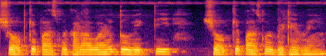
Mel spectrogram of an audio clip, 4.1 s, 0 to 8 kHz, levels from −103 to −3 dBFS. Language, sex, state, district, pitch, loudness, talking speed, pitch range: Hindi, male, Bihar, Bhagalpur, 115 Hz, -16 LUFS, 235 wpm, 110-120 Hz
